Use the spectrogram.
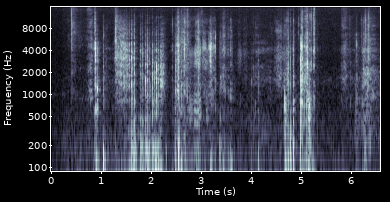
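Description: A flat hand and long nails press and rub the glossy photo pages of a large open hardcover book, making soft, bright crinkling and scratchy swishes with low thumps in between. A few sharper crackling bursts stand out before one page is turned with a papery rustle.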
